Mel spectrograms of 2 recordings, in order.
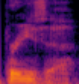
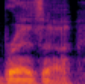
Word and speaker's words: Breza: So I don't know if you heard my name being said, but that's how you say it, Breza. It's not Breza or Breza, as some people say.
